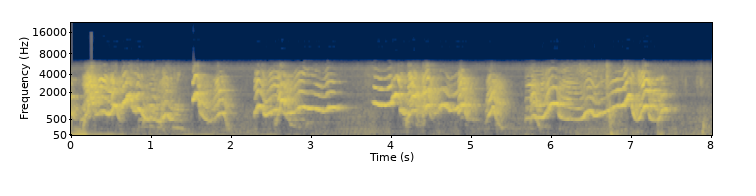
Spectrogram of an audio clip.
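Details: Dachshund sisters arguing over a tee pee, trading shrill yelps, bouncing barks and wavering whines in near-continuous bursts over eight seconds, pitch swooping up and down with brief pauses between volleys.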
